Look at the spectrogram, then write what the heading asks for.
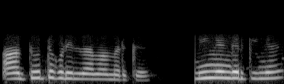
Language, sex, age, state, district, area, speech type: Tamil, female, 18-30, Tamil Nadu, Thoothukudi, urban, conversation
